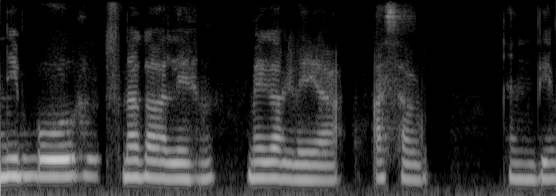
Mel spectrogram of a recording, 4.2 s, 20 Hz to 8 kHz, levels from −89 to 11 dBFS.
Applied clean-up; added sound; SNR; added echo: neural diffusion model UNIVERSE++.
